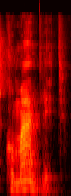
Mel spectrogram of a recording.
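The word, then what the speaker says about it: cmdlet: is called CM delete pronounced as commandlet a commandlet is a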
